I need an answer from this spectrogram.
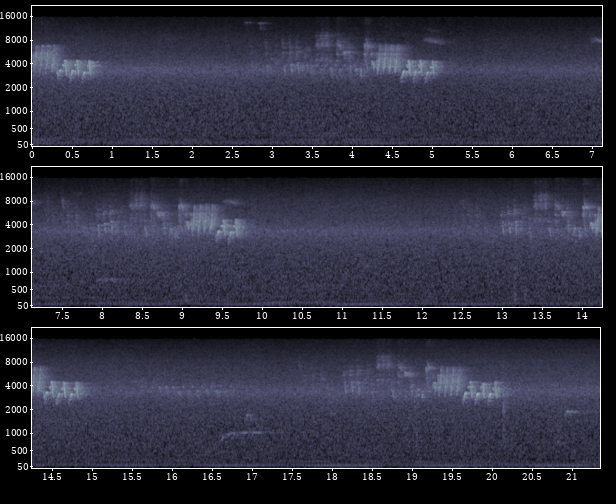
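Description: A songbird repeats the same short song five times, about every five seconds. Each song is a quick run of high notes, over a steady faint hiss of woodland background.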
